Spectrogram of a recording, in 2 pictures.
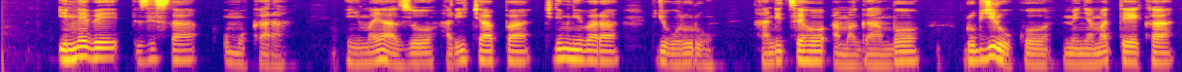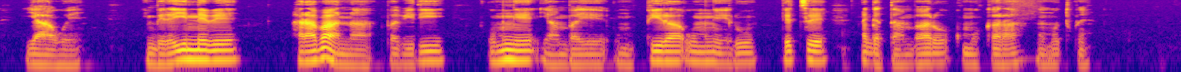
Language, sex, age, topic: Kinyarwanda, male, 18-24, government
